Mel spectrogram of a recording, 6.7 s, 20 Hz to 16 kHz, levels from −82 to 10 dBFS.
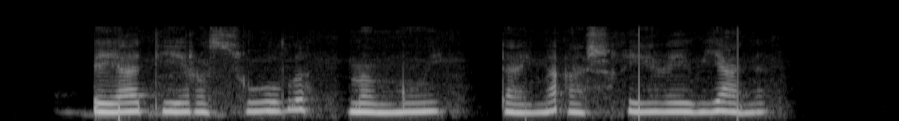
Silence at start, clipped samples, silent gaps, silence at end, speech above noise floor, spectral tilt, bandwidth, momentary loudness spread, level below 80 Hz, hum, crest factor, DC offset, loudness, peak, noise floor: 0.7 s; under 0.1%; none; 1 s; 61 dB; -7.5 dB/octave; 7.4 kHz; 8 LU; -64 dBFS; none; 14 dB; under 0.1%; -26 LUFS; -12 dBFS; -86 dBFS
